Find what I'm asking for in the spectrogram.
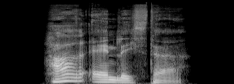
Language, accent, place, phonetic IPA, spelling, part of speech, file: German, Germany, Berlin, [ˈhaːɐ̯ˌʔɛːnlɪçstɐ], haarähnlichster, adjective, De-haarähnlichster.ogg
- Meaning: inflection of haarähnlich: 1. strong/mixed nominative masculine singular superlative degree 2. strong genitive/dative feminine singular superlative degree 3. strong genitive plural superlative degree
